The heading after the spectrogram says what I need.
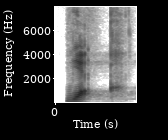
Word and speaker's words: walk: A teacher can be the word walk, the third picture in the L. The L, the silent L, yeah.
